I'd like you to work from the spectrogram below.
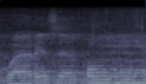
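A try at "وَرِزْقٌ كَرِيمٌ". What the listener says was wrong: Masih memantul. Warizqum. Masih memantul. Warizqum, warizqum. Z-nya dihilang. Warizqum. Masih. Jangan memantul, bukan kol-kolah ya. Warizqum. Masih memantul.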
